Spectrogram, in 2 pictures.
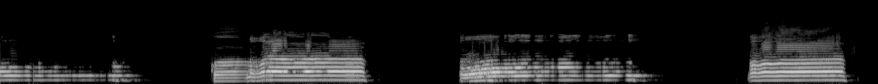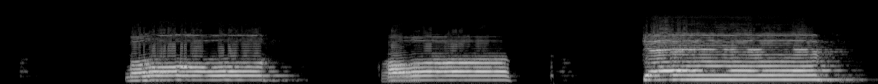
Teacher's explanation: এরপর জিহ্বার গোড়াতে আমরা যাবো, হ্যাঁ। জিহ্বার গোড়াতে হলো দুই হরফ, একটা একেবারে গোড়াতে, একটা তার সামনে।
